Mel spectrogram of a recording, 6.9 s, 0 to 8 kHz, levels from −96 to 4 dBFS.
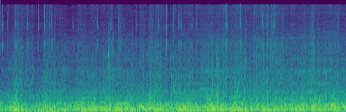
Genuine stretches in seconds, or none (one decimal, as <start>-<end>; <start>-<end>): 0.5-1.3; 2.4-3.6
